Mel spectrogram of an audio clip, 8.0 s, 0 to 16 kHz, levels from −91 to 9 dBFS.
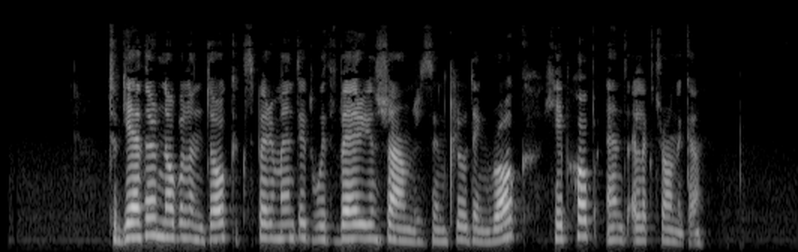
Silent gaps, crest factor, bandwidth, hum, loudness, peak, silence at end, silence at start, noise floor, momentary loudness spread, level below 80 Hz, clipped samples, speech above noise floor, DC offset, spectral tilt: none; 22 dB; 9.8 kHz; none; -27 LUFS; -6 dBFS; 1 s; 1.1 s; -73 dBFS; 16 LU; -80 dBFS; under 0.1%; 46 dB; under 0.1%; -5.5 dB/octave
